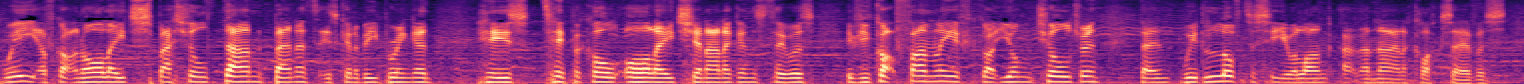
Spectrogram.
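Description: Young man, bright forceful voice, playful presenter, handheld mic, faint music behind. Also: on the high side. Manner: upbeat, playful. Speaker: church news presenter. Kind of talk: scripted church announcements. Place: studio in front of a green screen.

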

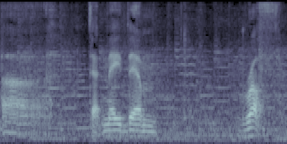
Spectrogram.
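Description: A man giving a thoughtful, measured documentary interview. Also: low-pitched, dull audio, music in the background.

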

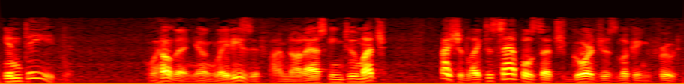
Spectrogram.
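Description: An actor playing a courteous, formal prince in an old radio play. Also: male voice, deep voice, huge pitch swings, normal speed, breathy edge, highs cut off, exaggerated voice. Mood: gallant. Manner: gallant, formal. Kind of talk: 1940s radio acting.

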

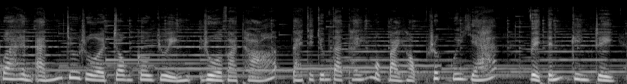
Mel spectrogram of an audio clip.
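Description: A woman's voice: mid-range voice, a little fast. A woman reads a children's story as its narrator. Her delivery is scripted storybook narration, with music playing behind her. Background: background music.

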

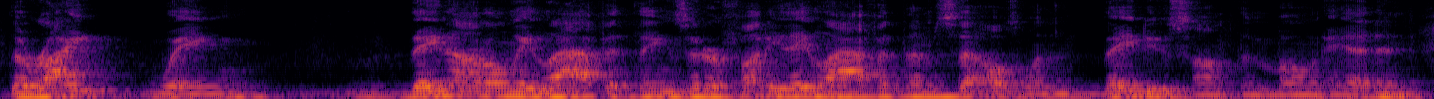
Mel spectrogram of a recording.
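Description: A man in his sixties speaks as a pastor in an informal, rambling sermon style with a sarcastic edge. His medium-pitched voice is recorded at some distance from the mic, with clear room echo. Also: normal speed, darkish tone, a little hiss or hum. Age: 60s. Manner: sarcastic, rambling, chuckling asides. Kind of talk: informal sermon talk with asides. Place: small wood-paneled room indoors.

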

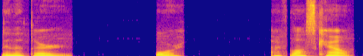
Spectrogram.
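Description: A woman doing a let's play, reading a visual novel aloud and exclaiming expressive reactions. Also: deep voice, slow, gravelly. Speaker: gaming streamer. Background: game music.

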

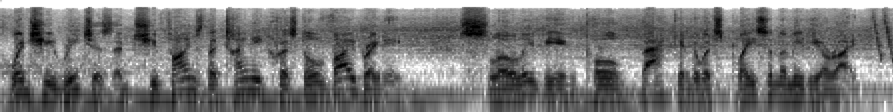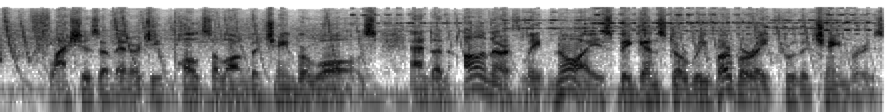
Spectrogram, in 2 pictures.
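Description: A man narrating an adventure story in a measured, dramatic scripted style. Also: deep voice, big pitch swings. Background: dramatic music.

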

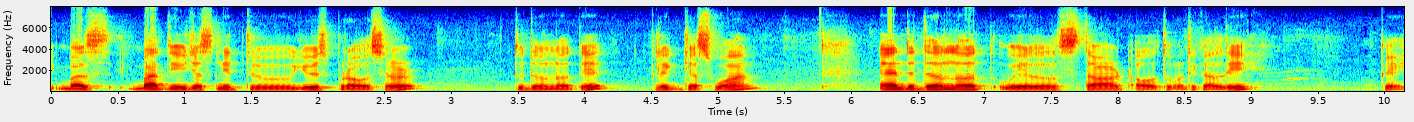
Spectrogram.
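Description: Gravelly young Indonesian man, slow halting tutorial. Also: medium pitch, lo-fi sound. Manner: halting, repeats words, many "okay" and "uh" fillers. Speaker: tutorial presenter. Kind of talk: screen-recorded gaming tutorial. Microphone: headset.

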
